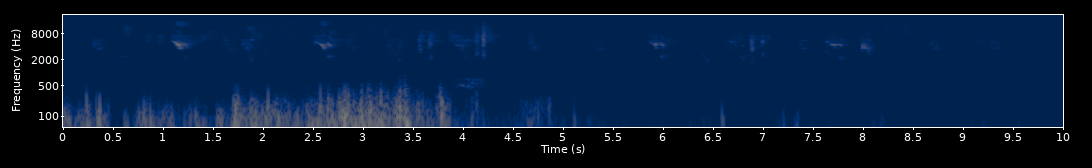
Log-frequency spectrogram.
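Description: Small birds chirping, short high calls every second or so. A loud low rumble runs under them through the first half and dies away about five seconds in.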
